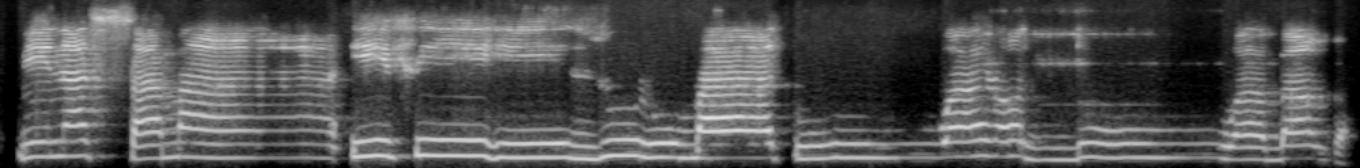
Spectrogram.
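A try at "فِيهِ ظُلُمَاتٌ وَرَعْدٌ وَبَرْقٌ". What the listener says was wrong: Fihi zuluma. Hinya nggak ada mat. Fihi zulumatu waradu. Ainnya jangan lupa mengalir. Tuh kan dia punya tawasud bainiyah. Fihi zuluma. Dia nggak ada mat. Fihi-nya nggak ada mat. Jadi langsung fihi zuluma. Wabar. Wabar kan ada roknya. Wabar baru qofnya karena wakof dia kan ada sifat qalqalah ya. Wabar.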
